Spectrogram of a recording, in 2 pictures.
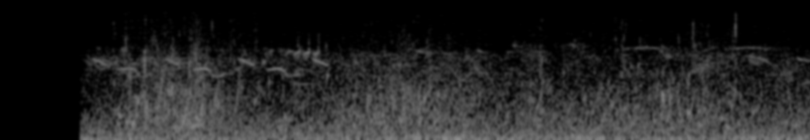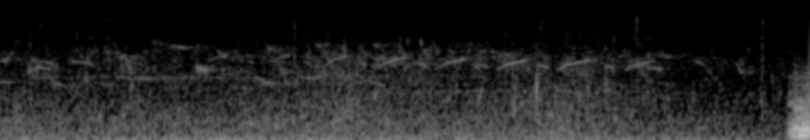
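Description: Near silence: faint small birds chirping, many short quick chirps over a low hiss.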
